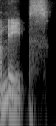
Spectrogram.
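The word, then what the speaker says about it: AIPS: And for those at home, remember, Apis is the artificially induced psychotropic schizophrenia syndrome, often pronounced apes.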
